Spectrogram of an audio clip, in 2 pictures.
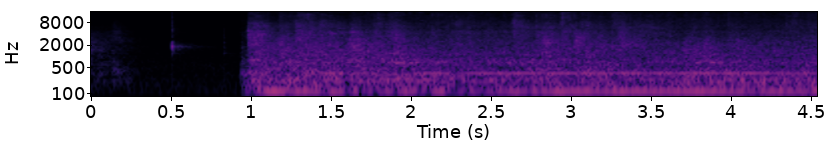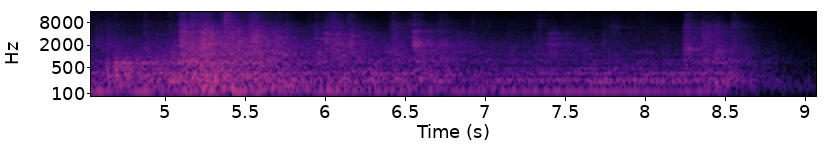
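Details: Garage door running on its opener after a first fix attempt, a metal bar screwed in on the sagging section: steady opener hum, then a loud crunching pop midway as the sagging panel section droops and binds; fix failed.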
